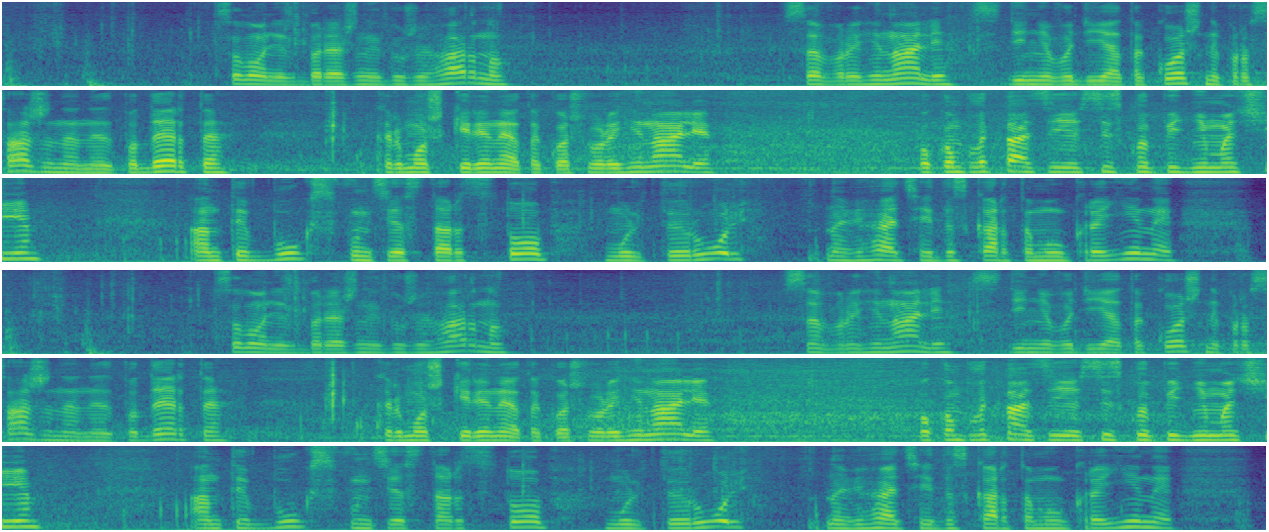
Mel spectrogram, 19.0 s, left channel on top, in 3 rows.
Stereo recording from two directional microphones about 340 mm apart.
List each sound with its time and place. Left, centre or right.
1.0 s speech: centre
4.0 s speech: centre
9.9 s vehicle: right
10.9 s speech: centre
